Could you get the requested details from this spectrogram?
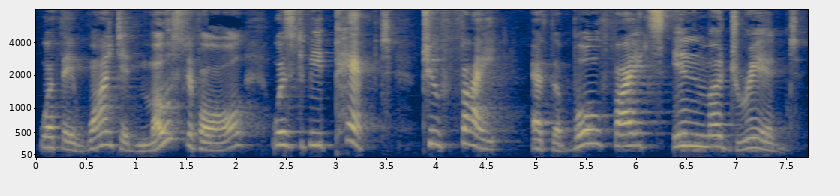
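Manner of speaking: ordinary delivery, nothing marked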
